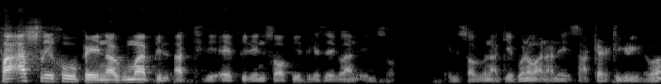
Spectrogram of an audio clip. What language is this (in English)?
Indonesian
